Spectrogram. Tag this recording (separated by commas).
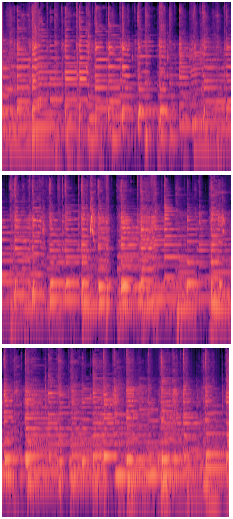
Musical instrument, Plucked string instrument, Music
